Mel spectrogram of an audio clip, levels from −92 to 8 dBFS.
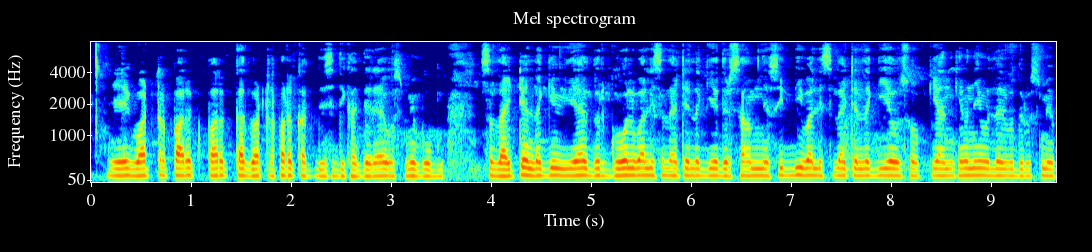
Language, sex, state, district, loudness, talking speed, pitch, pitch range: Hindi, male, Rajasthan, Bikaner, -17 LUFS, 215 wpm, 150 Hz, 140-150 Hz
